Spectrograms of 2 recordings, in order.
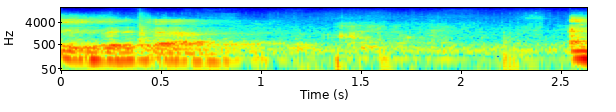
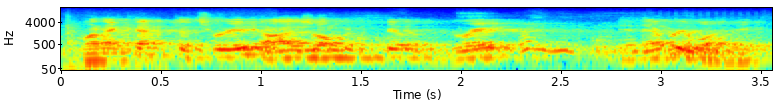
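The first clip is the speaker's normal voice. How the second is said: ordinary talk, nothing marked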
